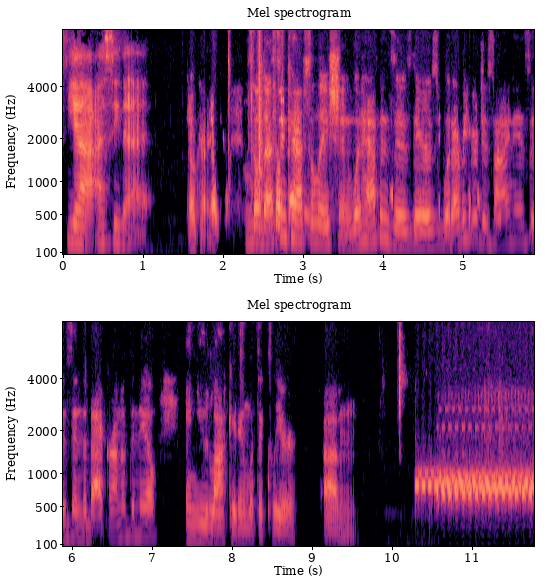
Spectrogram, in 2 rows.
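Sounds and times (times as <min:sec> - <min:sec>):
speech: 0:00.0 - 0:09.6
desk telephone ringing: 0:10.3 - 0:11.7.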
